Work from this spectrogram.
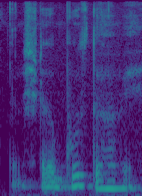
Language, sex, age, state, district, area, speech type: Bengali, male, 30-45, West Bengal, North 24 Parganas, rural, spontaneous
